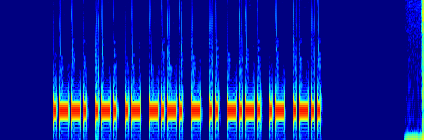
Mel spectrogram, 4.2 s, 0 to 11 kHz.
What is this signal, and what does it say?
Morse code, heard as a keyed tone, about 37 wpm, 700 Hz. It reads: PRACTICAL
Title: Sentences from Top 1400 Words - New Word Drill Alt - 40wpm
